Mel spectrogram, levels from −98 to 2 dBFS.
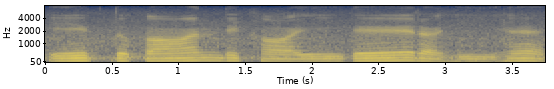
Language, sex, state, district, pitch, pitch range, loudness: Hindi, male, Madhya Pradesh, Katni, 120 Hz, 110-130 Hz, -17 LUFS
